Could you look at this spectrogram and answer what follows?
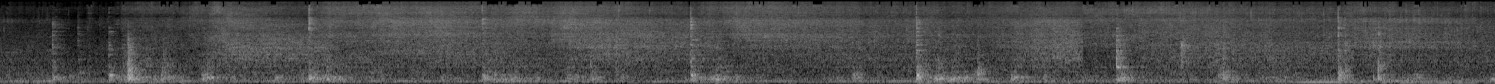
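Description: Bhetki fish bones frying with spices in a pan, a steady close sizzle with stirring clatter and occasional sharp utensil clicks throughout, no talking.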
